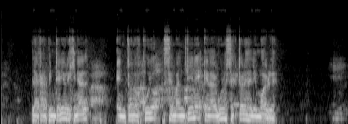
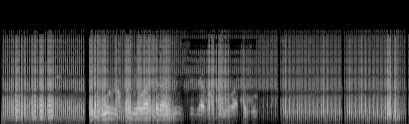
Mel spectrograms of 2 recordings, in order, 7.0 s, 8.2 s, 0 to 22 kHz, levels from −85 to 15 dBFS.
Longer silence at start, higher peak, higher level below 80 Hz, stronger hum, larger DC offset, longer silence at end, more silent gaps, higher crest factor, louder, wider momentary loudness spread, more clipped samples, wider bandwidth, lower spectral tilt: first, 0.65 s vs 0.05 s; about the same, -2 dBFS vs 0 dBFS; first, -36 dBFS vs -58 dBFS; neither; neither; about the same, 0.15 s vs 0.2 s; neither; second, 12 dB vs 20 dB; first, -13 LUFS vs -20 LUFS; second, 8 LU vs 11 LU; neither; second, 7.8 kHz vs 9.2 kHz; first, -6 dB/octave vs -4 dB/octave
